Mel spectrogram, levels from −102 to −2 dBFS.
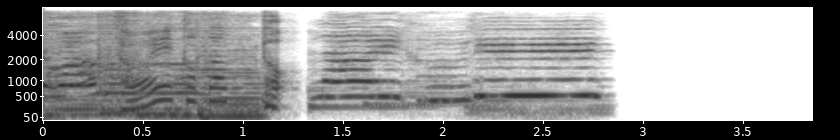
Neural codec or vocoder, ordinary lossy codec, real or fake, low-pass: autoencoder, 48 kHz, 128 numbers a frame, DAC-VAE, trained on Japanese speech; none; fake; 7.2 kHz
